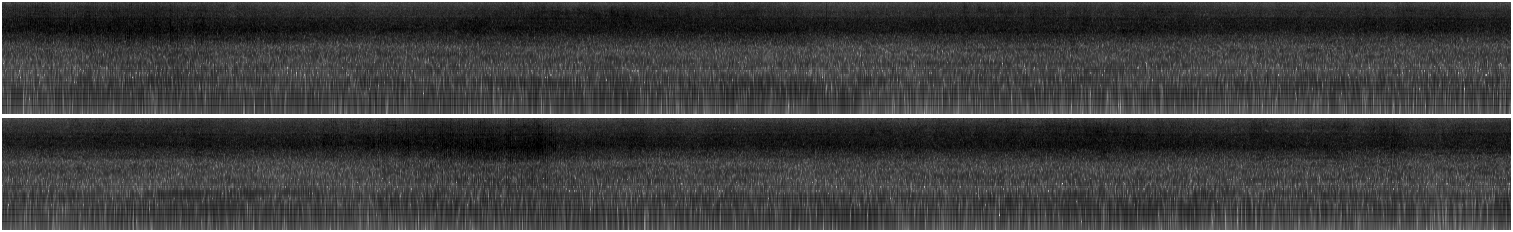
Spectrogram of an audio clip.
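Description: Front-wheel-drive dirt-track race cars' engines running at speed around the oval, a continuous mixed drone whose pitch rises and falls as the cars pass.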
